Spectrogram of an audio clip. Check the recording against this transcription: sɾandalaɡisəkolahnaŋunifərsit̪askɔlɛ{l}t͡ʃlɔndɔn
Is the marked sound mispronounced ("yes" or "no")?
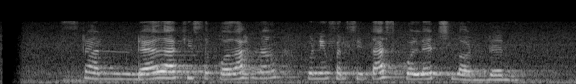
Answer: yes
